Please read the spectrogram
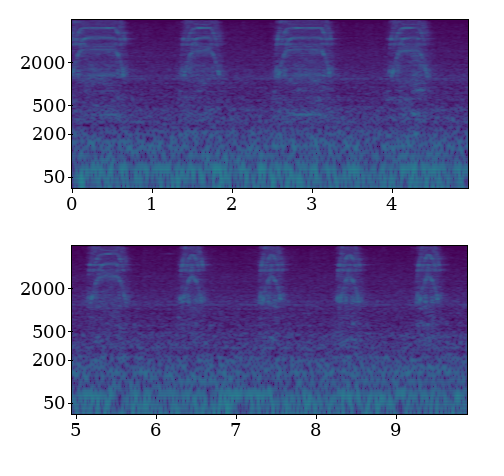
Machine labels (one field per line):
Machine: slide rail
